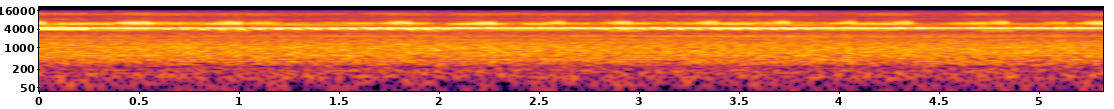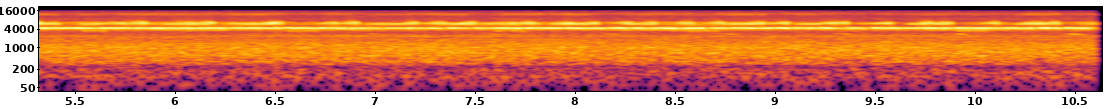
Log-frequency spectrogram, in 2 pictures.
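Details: Crickets chirping at night in a calm outdoor setting: a steady high-pitched trill holds throughout, with softer pulsed chirps repeating higher above it against a faint noisy background.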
